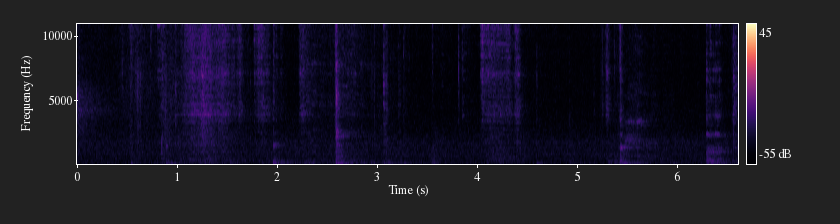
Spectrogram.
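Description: Light irregular clicks and scrapes of metal parts being handled as a fuel sediment bowl assembly is turned by hand onto its threaded fitting.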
